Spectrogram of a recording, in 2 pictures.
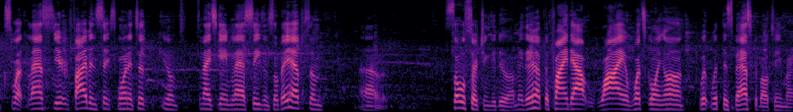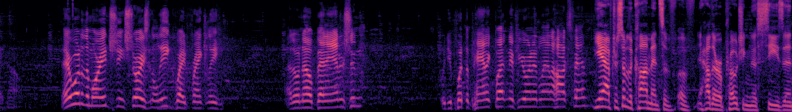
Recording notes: Postgame press conference audio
